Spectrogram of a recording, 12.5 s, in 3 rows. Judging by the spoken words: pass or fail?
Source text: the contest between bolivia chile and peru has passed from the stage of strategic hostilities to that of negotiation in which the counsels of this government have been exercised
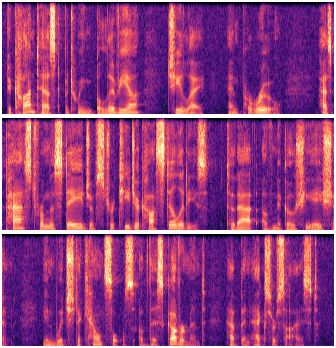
pass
